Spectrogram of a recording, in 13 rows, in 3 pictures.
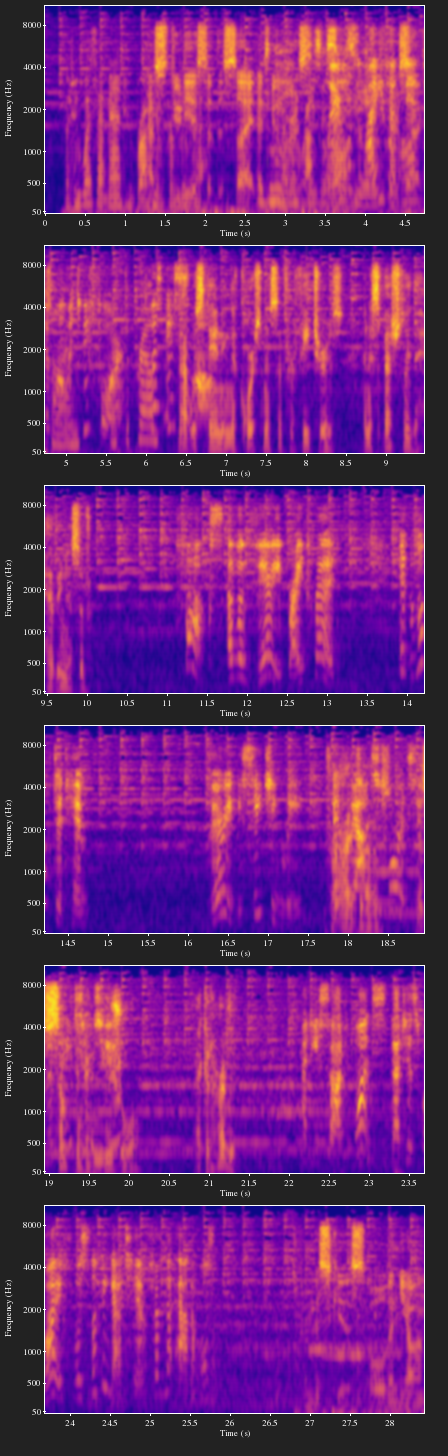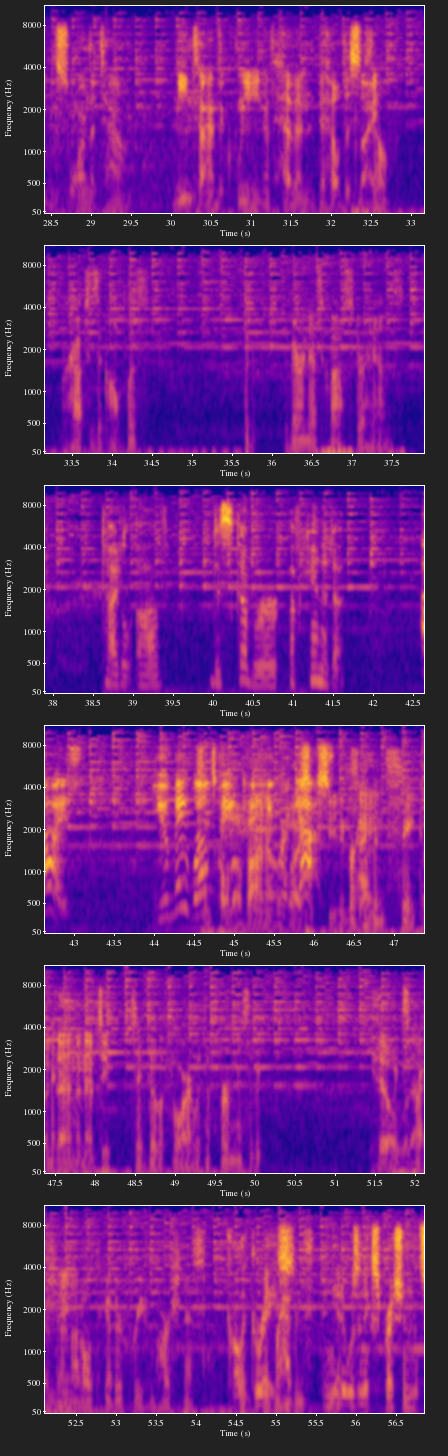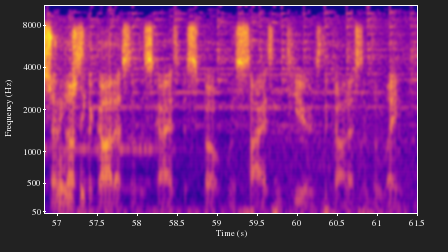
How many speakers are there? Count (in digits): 5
